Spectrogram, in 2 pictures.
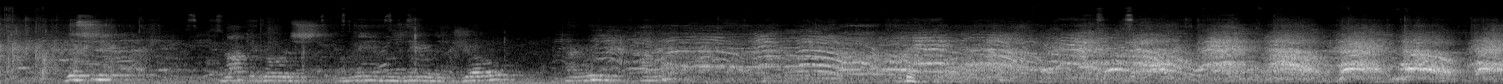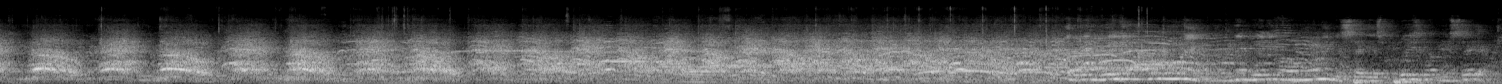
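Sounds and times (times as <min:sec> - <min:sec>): crowd noise and scattered voices: 0:00.0 - 0:30.0
crowd chanting in unison: 0:09.0 - 0:25.6.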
